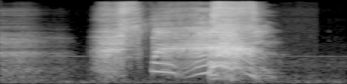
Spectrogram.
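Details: Person sitting outdoors under a summer pavilion tent at night, in a bout of repeated sneezing: a quick indrawn breath, then one loud, explosive, voiced "achoo". Sneezing.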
